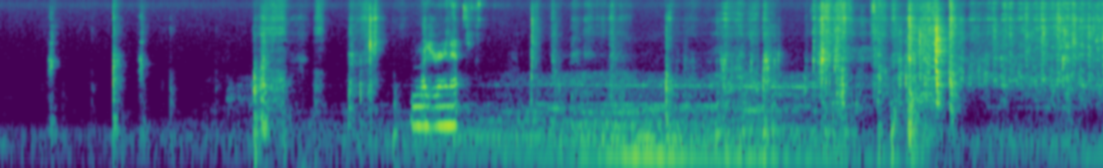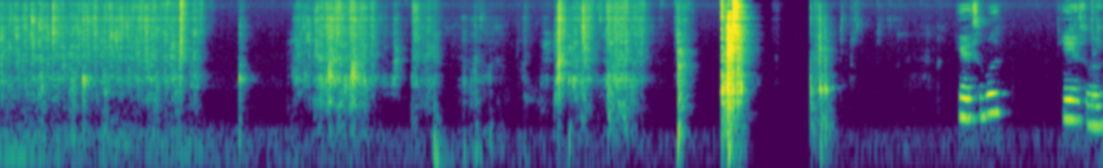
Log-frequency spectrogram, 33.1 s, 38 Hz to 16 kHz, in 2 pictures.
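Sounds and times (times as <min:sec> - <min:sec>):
low steady hum: 0:05.2 - 0:13.3.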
